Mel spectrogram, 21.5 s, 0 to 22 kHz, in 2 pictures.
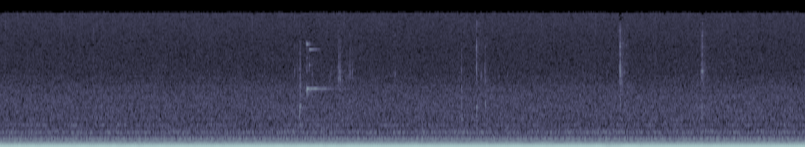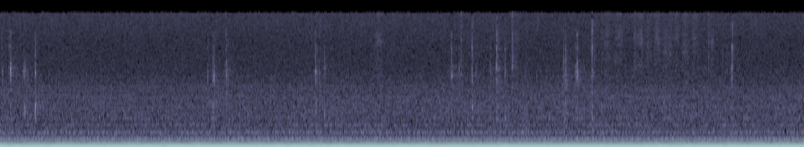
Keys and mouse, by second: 4.5 q, 7.4 click, 8.3 space, 8.7 click, 8.8 space, 9.7 click, 11.0 r, 12.5 click, 13.6 q, 14.0 click, 14.9 e, 15.7 click, 17.6 alt+click, 18.3 q, 18.8-21.4 shift+drag.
